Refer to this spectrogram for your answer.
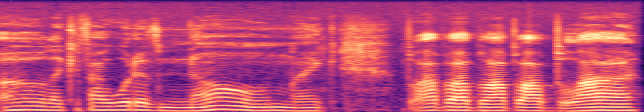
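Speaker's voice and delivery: weepy, bawling, tearful crying voice. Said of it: "she's crying and she's like".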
